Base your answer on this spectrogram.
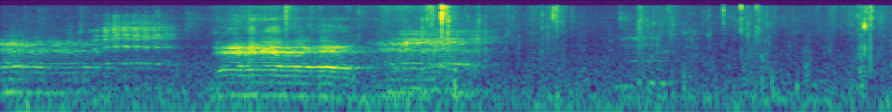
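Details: Sheep bleating in three wavering, harmonic-rich calls, each about a second long, with short pauses between them, followed by quieter background noise.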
